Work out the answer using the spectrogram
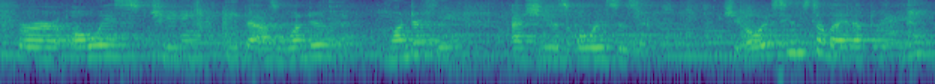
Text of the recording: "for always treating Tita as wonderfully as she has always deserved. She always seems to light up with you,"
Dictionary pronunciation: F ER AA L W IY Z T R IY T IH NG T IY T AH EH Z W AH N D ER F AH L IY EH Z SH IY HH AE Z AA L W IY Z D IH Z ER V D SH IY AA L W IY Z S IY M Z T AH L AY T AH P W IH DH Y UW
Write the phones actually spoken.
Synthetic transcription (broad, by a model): F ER AA L W IY Z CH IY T IH NG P IY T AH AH Z W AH N D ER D AH L IY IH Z SH IY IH Z AA L W IY Z D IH Z ER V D SH IY AA L W IY Z S IY M Z T AH L AY T AH P W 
